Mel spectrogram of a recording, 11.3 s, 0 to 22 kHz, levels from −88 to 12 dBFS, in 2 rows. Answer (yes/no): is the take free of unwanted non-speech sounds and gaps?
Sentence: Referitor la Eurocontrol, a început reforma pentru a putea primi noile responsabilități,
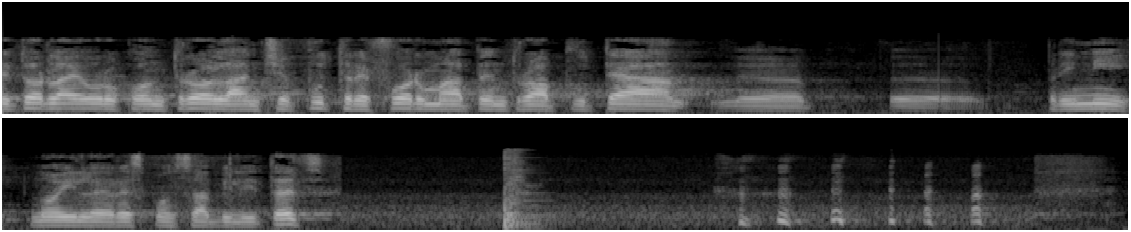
no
